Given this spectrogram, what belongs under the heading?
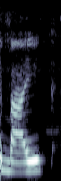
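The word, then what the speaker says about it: bike: जैसे कि वर्ड के अंत में आया ई साइलेंट होता है। जैसे बाइक, बाइक miss बाइक, type miss प्रकार, नेम मिस नाम, साइन मिस चमक, चेंज मिस परिवर्तन।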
